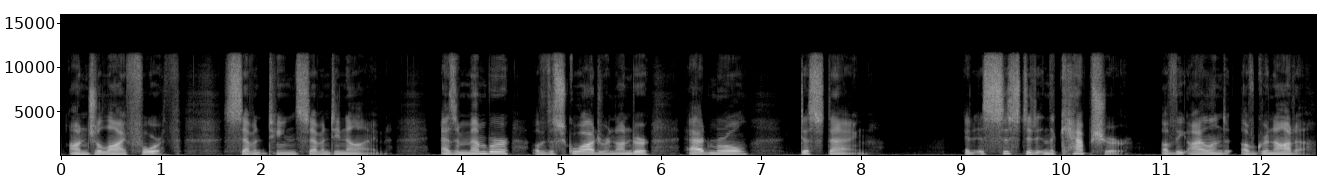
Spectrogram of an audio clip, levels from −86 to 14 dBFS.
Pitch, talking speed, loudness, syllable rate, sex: 145 Hz, 120 wpm, -21 LUFS, 4.7 syllables/s, male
